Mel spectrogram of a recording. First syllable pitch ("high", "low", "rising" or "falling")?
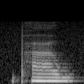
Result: low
